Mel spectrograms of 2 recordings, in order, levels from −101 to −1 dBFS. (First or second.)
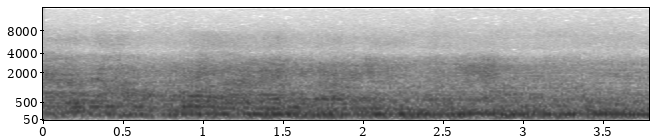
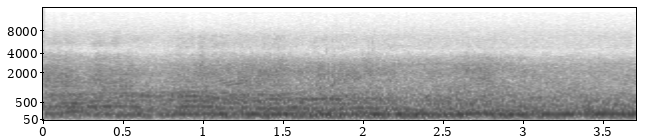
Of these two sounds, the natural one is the second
